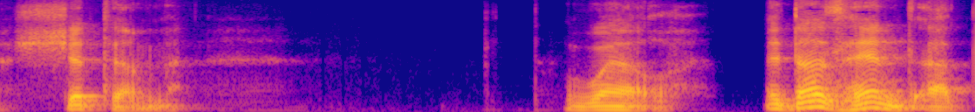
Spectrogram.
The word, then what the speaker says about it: Shittim: I think I pronounced that correctly. And I insist that's the correct pronunciation. Shittim.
